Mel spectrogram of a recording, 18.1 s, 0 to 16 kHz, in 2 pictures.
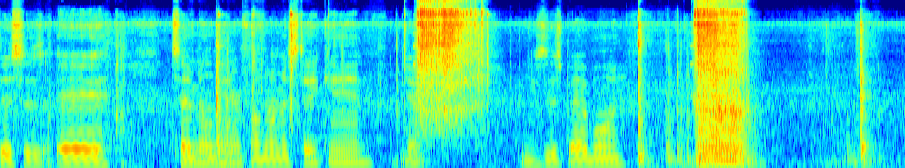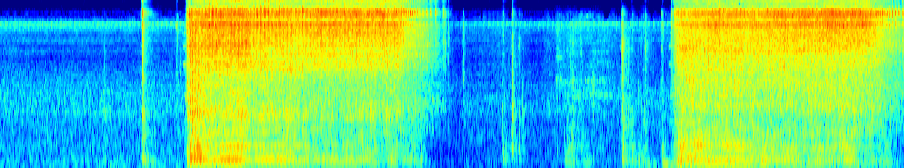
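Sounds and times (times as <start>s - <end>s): power drill whining: 4.2s - 5.0s, 6.9s - 7.6s, 10.9s - 13.5s, 15.8s - 18.0s.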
